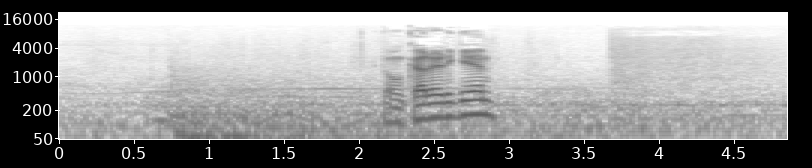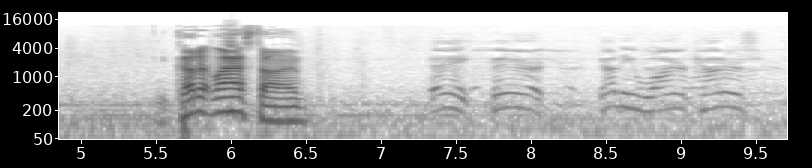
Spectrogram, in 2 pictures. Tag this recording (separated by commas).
Speech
